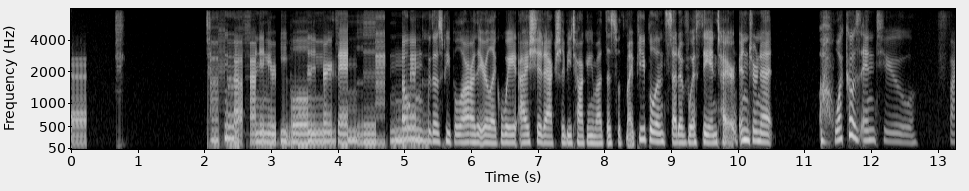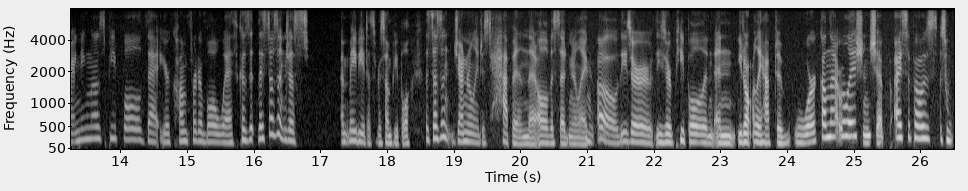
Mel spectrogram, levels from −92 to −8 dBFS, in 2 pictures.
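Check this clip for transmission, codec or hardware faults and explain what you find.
Three kinds of fault are audible in this speech clip, with the call codec's band limit leaving nothing above 8 kHz, which fits G.722 at 64 kbps.

Robotic sound from repeated short buffers, 0.02 to 5.36 s. The speech becomes a rigid, metallic 50 Hz buzz that still loosely tracks the words, and most of the real audio in that stretch seems to be replaced. The likely cause is that audio arrived too seldom, so the player kept looping the last fragment. A 50 Hz repeat rate fits a 20 ms buffer being replayed over and over, stamping that fixed pitch onto everything.

Short concealed packet loss at 5.94 to 5.97 s, 13.27 to 13.31 s, 21.55 to 21.59 s and 22.36 to 22.40 s. Each gap is about 20 to 30 ms of audio that never reached the decoder in time. The receiver bridged roughly 24 to 31 ms by extending the preceding sound and then blending back into the real signal. 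Each one is heard as a brief smear or wobble, and a quick consonant can drop out.

Automatic gain rising, 11.85 to 16.77 s and 18.67 to 24.41 s. In the first stretch the talker moves away around 12 s, and the input falls by about 16 dB. The gain control responds by lifting its gain by about 8 dB over several seconds, so the voice and the room noise swell up together. The second stretch brings a further gradual rise of about 5 dB, again raising the background along with the speech.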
